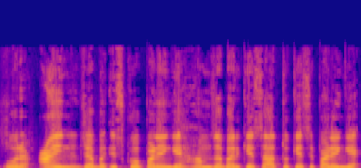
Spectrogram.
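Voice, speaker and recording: A man teaching a recitation lesson, drawing out sounds slowly for students to repeat after him. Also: medium pitch, flat delivery, pushed and bright. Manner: patient, drawn-out demonstration of sounds.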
